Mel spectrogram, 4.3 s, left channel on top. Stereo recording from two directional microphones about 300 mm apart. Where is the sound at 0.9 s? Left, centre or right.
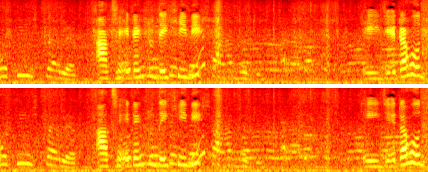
Centre.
